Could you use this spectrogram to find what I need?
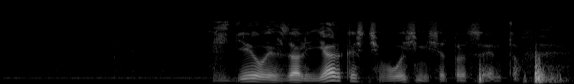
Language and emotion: Russian, neutral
